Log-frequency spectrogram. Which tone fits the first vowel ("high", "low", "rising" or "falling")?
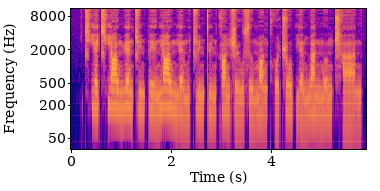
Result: rising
